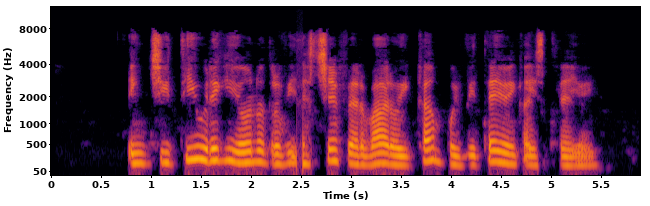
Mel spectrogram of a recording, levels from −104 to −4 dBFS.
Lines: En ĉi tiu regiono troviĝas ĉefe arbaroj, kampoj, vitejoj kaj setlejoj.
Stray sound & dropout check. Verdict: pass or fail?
fail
